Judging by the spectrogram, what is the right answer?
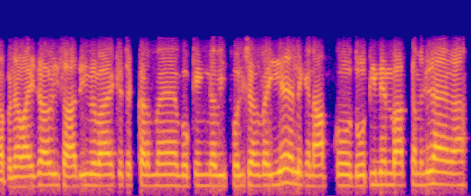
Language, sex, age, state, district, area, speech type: Hindi, male, 45-60, Madhya Pradesh, Hoshangabad, rural, conversation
